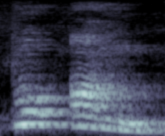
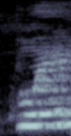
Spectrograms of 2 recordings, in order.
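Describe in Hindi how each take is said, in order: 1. दूसरा अक्षर 'um' जैसा सुनाई देता है। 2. दूसरा अक्षर 'em' जैसा सुनाई देता है। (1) "इट्स पोअम" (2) "पोएम नहीं होता है"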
